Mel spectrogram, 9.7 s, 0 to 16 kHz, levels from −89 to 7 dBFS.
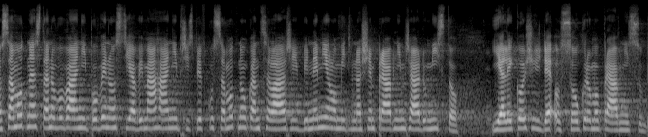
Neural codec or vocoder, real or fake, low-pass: none; real; 14.4 kHz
